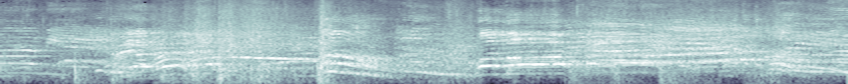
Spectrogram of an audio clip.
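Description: Shouting voices of a small crowd in a hall, broken by about five sharp slaps and thuds of wrestlers' blows and bodies hitting the ring, the loudest a little past the middle.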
